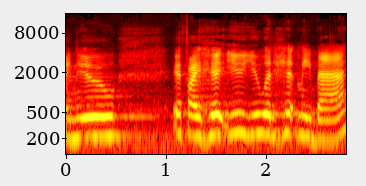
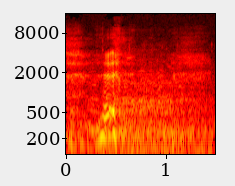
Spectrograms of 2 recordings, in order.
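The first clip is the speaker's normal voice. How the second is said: breathy laugh; 9 dB quieter than usual. Real, not acted. Laughs at sponsee's joke.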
